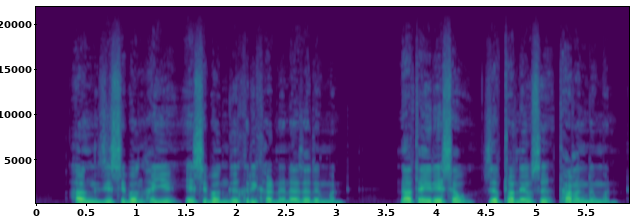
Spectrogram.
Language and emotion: Bodo, sad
